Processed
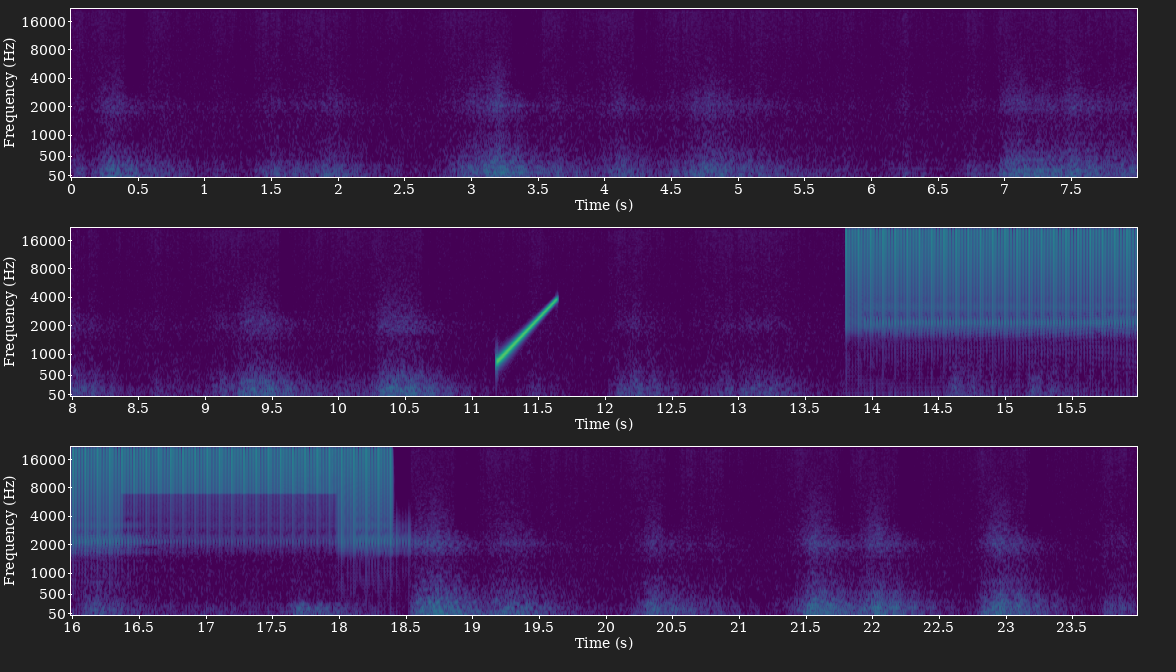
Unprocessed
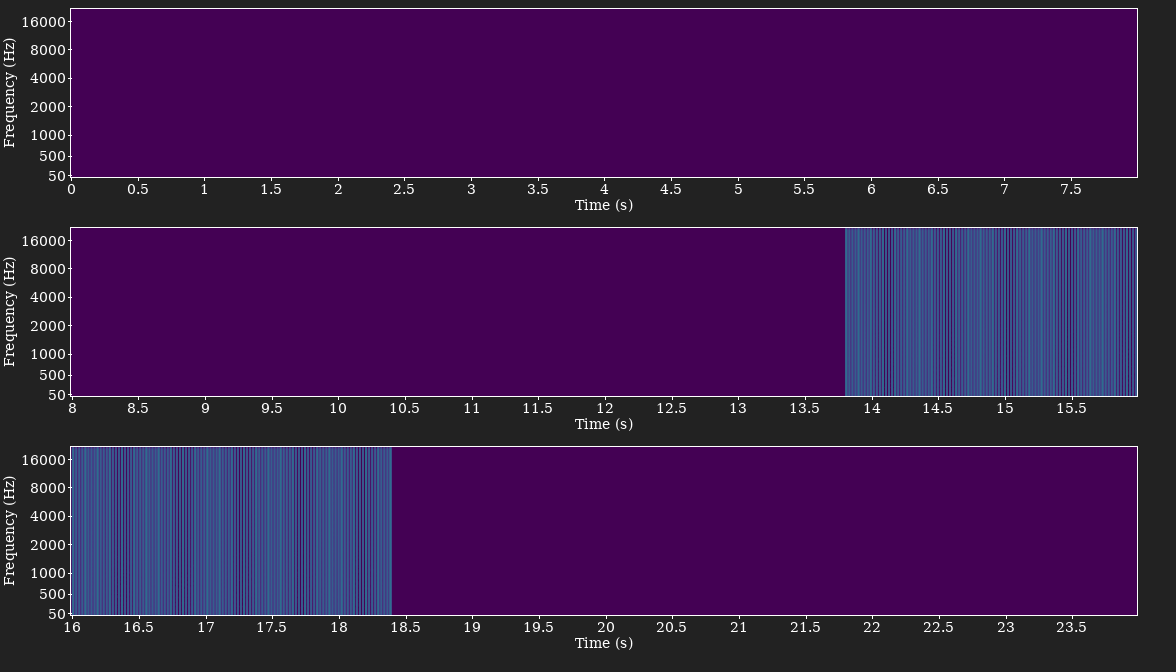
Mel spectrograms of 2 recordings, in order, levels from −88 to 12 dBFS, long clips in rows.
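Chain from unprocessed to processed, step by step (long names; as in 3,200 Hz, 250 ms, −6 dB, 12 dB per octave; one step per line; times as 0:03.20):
wind on the microphone 250 Hz −44 dBFS
flanger 0.16 Hz, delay 9.6 ms, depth 6.8 ms, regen +19%
in parallel at +1.5 dB: downward compressor 6 to 1, threshold −49 dBFS, peak gain reduction 18 dB
on the sum: high shelf with overshoot 1,600 Hz +7.5 dB, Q 3
gain on a spectral selection 0:16.36–0:17.98, 310–7,000 Hz −13 dB
first-order pre-emphasis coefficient 0.9
bit reduction 10 bits
on a send: bucket-brigade delay 138 ms, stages 2,048, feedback 48%, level −4 dB
on the sum: sound drawn into the spectrogram rise, 0:11.18–0:11.64, 810–3,900 Hz −17 dBFS
level −1 dB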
